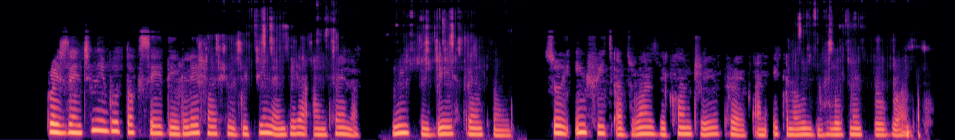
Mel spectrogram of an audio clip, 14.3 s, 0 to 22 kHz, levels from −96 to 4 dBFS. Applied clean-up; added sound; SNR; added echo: neural mask model Resemble Enhance denoiser.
